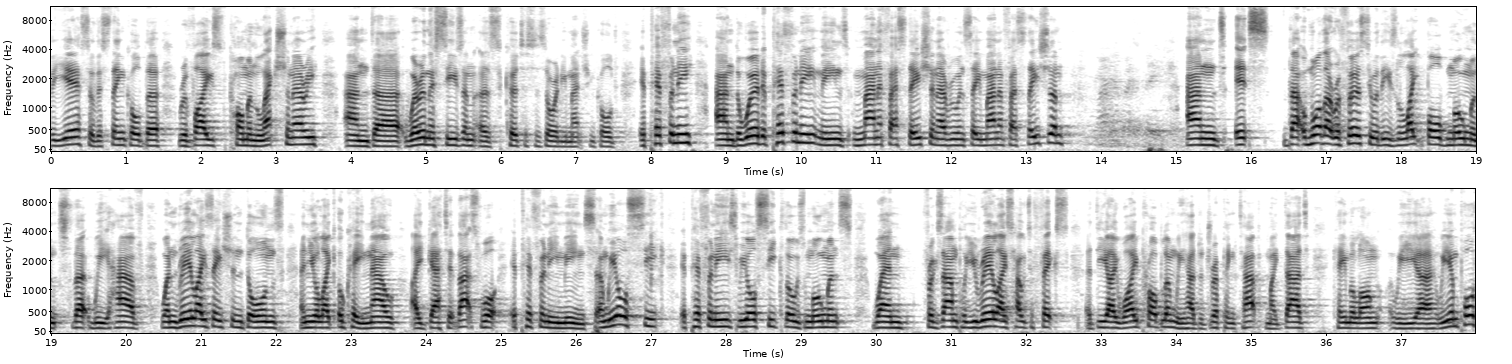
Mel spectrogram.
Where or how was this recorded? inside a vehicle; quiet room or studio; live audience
live audience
